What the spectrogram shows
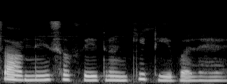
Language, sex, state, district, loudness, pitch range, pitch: Hindi, female, Chhattisgarh, Raipur, -19 LUFS, 180-210 Hz, 195 Hz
